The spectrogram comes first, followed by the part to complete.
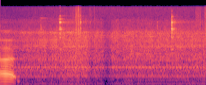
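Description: Faint metallic clicks of a wrench and Allen key working a valve rocker arm's centre locking nut, over a steady low hum.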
